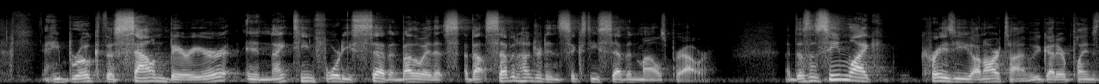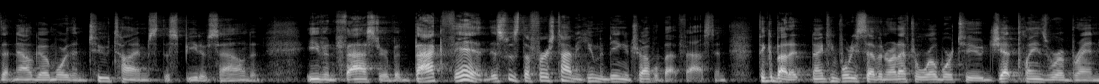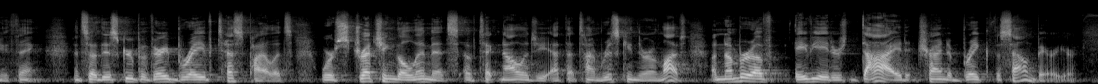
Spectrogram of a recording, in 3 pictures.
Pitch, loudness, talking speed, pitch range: 130 Hz, -20 LUFS, 195 wpm, 115-160 Hz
